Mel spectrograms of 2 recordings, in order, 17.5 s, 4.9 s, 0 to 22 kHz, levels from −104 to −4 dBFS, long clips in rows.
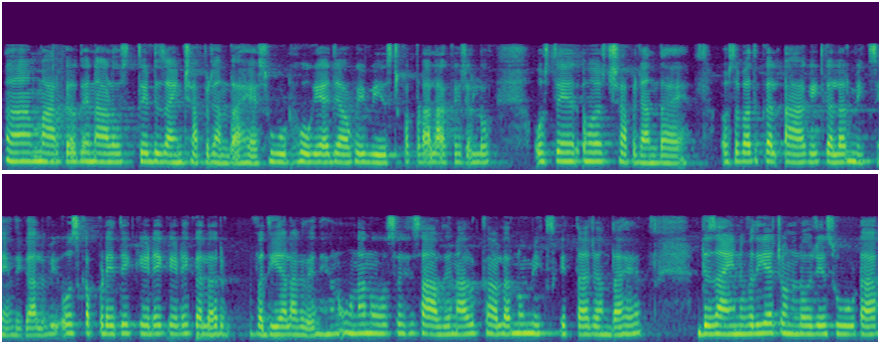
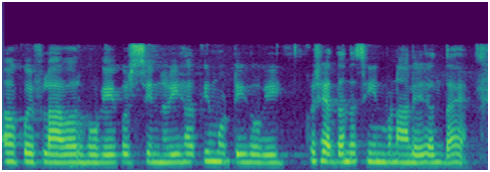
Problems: background sounds at intervals, background conversations at intervals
